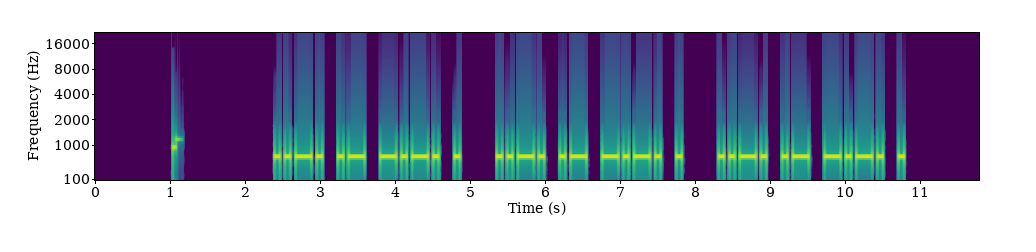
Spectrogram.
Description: Morse code, heard as a keyed tone, about 17 wpm, 700 Hz. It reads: FACE FACE FACE
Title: Top 500 Words Repeated 17wpm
